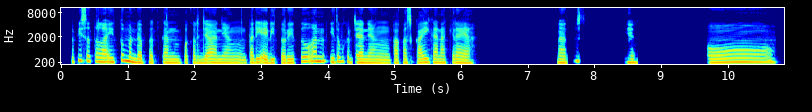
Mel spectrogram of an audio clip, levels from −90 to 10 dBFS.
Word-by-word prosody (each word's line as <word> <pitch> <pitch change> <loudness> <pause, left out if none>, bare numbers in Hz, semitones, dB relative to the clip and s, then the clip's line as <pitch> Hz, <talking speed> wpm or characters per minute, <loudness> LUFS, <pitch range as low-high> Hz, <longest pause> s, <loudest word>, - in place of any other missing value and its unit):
Tapi 230 - -9
setelah 245 -5 +1
itu 225 +6 -1
mendapatkan 190 -5 +2
pekerjaan 185 0 -1
yang 185 -1 -1 0.2
tadi 200 +2 +2
editor 180 +1 0
itu 185 +7 0
kan 265 0 +5
itu 220 +3 0
pekerjaan 200 -6 0
yang 185 -1 0 0.2
Kakak, 180 +1 -2
sukai 195 +2 0
kan 195 -2 0
akhirnya 185 -2 0
ya? - - -31 1.2
Nah 190 -1 +2
terus, 275 -1 -6 0.7
iya. 195 -1 +1 1.1
Oh. 220 +2 +1
195 Hz, 120 wpm, -24 LUFS, 185-225 Hz, 1.2 s, kan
